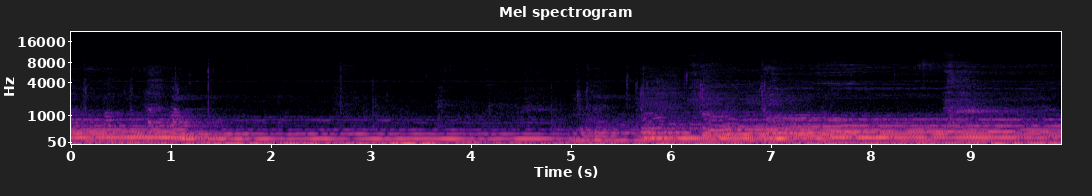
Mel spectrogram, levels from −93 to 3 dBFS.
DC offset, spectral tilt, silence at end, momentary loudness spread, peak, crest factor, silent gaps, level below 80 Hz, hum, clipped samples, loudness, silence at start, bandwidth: under 0.1%; -10 dB/octave; 0 s; 10 LU; -24 dBFS; 16 dB; none; -52 dBFS; none; under 0.1%; -41 LUFS; 0 s; 8.2 kHz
